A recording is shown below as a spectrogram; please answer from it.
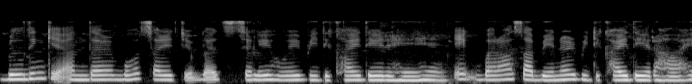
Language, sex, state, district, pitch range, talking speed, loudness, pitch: Hindi, female, Arunachal Pradesh, Papum Pare, 200-215 Hz, 190 wpm, -15 LUFS, 205 Hz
